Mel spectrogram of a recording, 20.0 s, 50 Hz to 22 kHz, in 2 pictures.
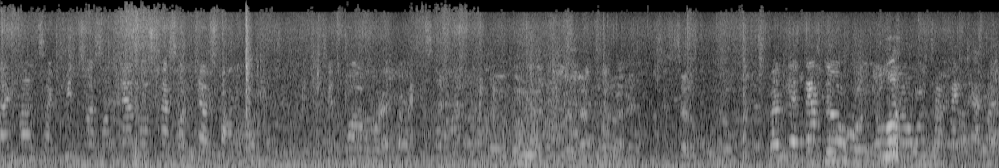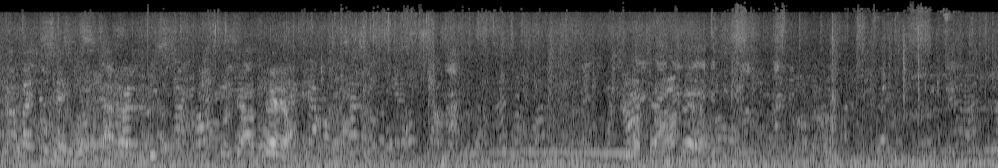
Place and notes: Belleville, Paris, France - Soundwalk through Pere-Lachaise Market
Soundwalk through Pere-Lachaise Market at Ménilmontant, Paris.
Zoom H4n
